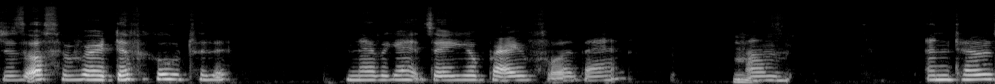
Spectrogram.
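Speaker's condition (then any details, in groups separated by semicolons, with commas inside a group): Friedreich's ataxia; diagnosed age 7, progressive, increasing stiffness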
